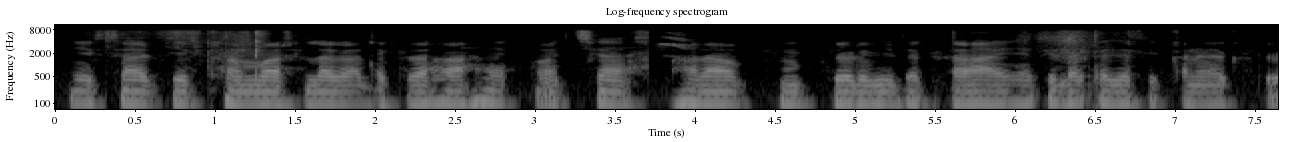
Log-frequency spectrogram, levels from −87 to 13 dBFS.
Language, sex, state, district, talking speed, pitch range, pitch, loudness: Hindi, male, Chhattisgarh, Korba, 180 wpm, 95-100 Hz, 100 Hz, -42 LUFS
